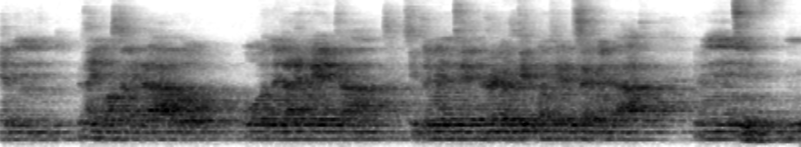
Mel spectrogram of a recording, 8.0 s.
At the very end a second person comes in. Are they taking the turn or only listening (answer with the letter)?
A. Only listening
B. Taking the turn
A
